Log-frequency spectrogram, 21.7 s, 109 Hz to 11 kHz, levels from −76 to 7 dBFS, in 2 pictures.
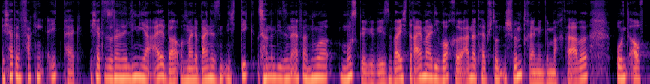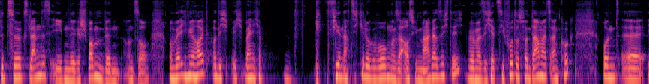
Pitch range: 120-150 Hz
